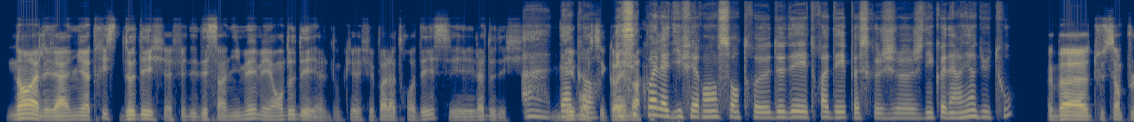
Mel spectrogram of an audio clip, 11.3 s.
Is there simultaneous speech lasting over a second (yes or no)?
yes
